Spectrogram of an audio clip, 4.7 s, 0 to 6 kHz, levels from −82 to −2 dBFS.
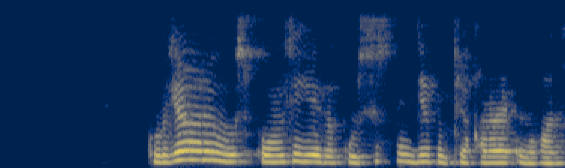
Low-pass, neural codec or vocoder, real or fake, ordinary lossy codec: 5.4 kHz; codec, 44.1 kHz, 2.6 kbps, SNAC; fake; AAC, 48 kbps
